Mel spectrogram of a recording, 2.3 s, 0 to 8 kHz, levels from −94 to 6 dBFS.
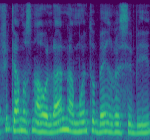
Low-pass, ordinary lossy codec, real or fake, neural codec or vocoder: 7.2 kHz; none; fake; vocoder, 44.1 kHz, 128 mel bands every 512 samples, BigVGAN v2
